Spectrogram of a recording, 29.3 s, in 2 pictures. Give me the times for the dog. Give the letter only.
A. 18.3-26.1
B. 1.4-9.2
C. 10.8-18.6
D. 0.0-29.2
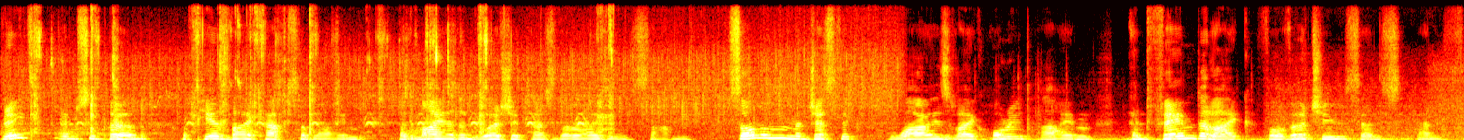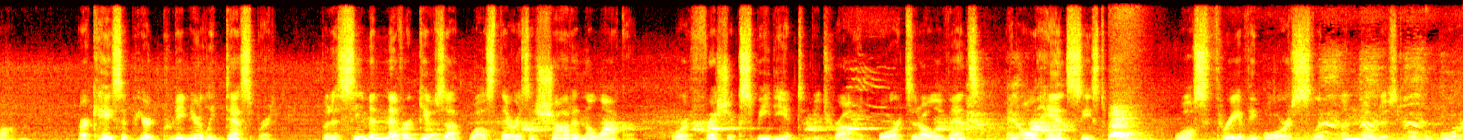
A.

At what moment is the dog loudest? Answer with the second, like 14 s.
26 s.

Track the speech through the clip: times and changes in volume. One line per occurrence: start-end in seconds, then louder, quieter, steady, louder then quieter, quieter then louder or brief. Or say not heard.
0.0-29.2 steady.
